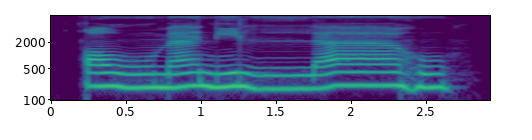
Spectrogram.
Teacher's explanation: because we're pronouncing a kasra sound, the lam in Allah's name will be pronounced with lightness. So we pronounce it قوما الله, not قوما الله.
